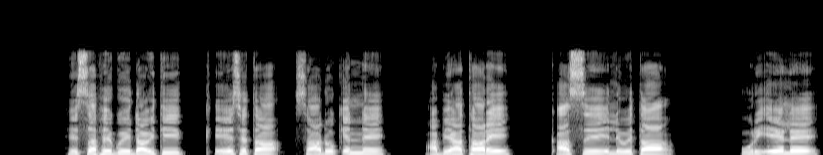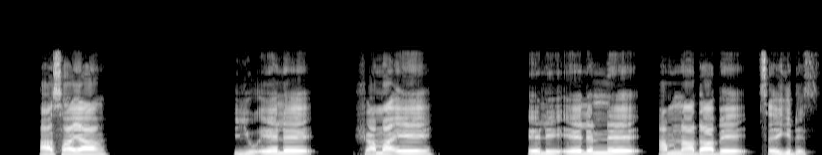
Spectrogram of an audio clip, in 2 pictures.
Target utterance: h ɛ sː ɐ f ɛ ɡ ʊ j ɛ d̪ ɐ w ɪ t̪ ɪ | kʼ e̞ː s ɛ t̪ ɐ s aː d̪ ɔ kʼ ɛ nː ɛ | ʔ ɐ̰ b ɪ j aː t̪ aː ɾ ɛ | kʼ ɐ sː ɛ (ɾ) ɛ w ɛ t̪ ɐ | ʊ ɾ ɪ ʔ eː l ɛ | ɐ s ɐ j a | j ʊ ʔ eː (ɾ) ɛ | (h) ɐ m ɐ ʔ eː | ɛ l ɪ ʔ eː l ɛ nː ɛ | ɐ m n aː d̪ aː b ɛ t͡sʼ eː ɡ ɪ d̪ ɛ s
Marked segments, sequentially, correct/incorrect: incorrect: l, incorrect: l, incorrect: ʃ

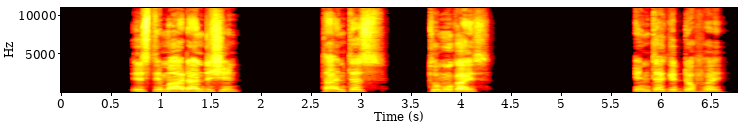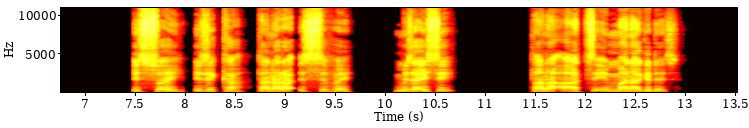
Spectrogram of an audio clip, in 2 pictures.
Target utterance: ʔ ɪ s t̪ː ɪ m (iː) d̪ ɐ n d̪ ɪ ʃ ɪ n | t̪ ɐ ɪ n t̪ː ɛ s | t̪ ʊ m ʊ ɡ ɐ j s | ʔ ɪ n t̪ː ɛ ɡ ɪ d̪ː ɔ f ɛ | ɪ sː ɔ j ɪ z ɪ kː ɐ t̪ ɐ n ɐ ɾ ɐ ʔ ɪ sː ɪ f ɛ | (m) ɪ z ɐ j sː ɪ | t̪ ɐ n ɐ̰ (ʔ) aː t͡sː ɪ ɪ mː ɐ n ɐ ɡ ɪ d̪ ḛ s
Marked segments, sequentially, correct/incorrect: incorrect: aː, correct, correct

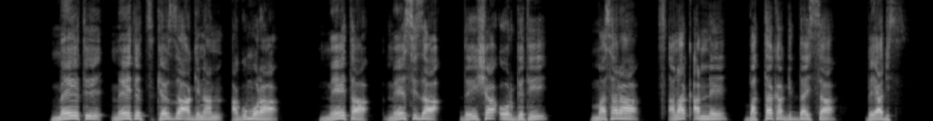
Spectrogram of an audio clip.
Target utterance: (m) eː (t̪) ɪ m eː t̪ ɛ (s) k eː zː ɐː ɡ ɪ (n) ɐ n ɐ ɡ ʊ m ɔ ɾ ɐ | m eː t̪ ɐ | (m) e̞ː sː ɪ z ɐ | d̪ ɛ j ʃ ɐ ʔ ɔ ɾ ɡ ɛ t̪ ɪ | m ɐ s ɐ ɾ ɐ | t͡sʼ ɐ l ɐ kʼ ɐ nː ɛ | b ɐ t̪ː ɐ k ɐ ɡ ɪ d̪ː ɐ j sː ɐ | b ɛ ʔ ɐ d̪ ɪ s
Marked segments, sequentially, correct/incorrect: correct, correct, incorrect: t͡s, correct, correct

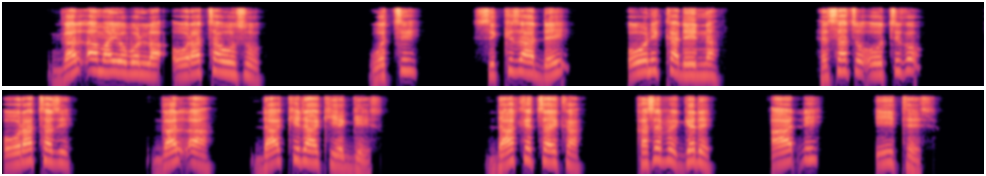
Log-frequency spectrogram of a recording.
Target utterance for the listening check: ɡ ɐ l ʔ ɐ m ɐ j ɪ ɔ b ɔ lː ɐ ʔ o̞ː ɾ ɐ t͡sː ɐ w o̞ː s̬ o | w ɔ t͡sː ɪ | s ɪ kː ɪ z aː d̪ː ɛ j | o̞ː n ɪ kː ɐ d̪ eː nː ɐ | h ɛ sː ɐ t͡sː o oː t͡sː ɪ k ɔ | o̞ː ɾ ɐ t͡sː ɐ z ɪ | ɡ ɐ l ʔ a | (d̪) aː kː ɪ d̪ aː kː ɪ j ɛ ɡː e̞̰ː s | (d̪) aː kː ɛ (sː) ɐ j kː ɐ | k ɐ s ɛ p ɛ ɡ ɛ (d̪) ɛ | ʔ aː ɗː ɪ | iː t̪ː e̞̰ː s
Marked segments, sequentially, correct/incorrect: correct, correct, incorrect: t͡sː, correct

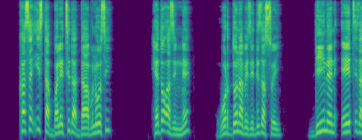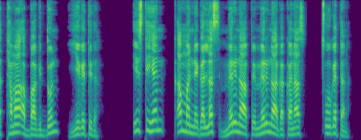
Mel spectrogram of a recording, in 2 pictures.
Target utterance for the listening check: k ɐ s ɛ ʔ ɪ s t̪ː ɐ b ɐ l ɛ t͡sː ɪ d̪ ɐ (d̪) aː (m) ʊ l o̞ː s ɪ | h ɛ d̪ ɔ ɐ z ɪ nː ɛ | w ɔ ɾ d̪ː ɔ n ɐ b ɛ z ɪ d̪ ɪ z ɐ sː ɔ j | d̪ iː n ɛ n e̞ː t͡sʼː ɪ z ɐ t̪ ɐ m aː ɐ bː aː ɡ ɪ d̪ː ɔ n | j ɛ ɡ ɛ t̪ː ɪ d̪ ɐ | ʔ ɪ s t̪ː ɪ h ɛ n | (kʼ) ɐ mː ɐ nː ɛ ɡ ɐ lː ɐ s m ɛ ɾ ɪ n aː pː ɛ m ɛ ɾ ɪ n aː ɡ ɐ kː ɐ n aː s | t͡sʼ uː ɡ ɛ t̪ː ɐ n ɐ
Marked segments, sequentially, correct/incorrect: correct, incorrect: b, correct

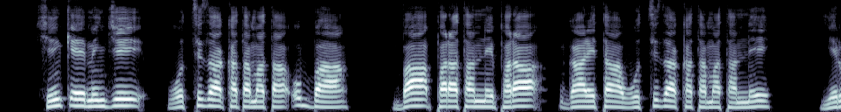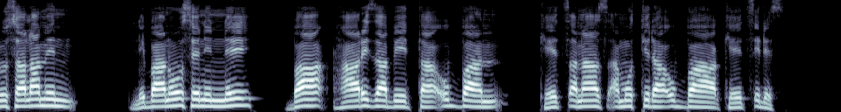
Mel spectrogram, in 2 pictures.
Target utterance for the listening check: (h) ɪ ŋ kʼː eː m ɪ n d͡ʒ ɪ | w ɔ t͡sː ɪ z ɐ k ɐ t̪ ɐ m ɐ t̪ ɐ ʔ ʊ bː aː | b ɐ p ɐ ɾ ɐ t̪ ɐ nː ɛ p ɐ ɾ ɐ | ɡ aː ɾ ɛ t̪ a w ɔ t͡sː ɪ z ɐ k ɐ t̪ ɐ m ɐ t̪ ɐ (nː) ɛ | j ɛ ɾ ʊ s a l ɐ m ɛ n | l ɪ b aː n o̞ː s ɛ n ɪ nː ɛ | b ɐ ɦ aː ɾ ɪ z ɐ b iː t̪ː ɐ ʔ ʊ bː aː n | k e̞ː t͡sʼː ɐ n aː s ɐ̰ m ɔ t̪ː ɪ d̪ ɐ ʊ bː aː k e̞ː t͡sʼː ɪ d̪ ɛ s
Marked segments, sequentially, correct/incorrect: incorrect: ʃ, correct

